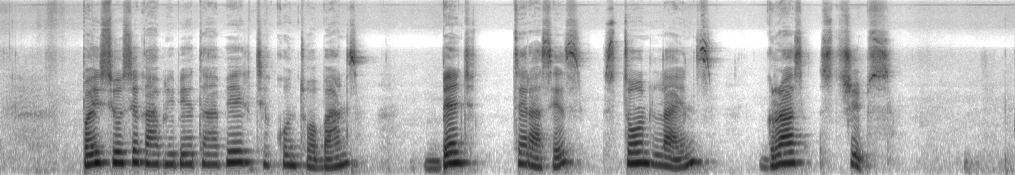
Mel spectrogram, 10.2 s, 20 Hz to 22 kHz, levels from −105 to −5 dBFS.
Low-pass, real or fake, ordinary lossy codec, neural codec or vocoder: none; real; none; none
